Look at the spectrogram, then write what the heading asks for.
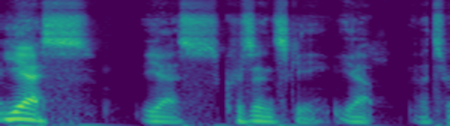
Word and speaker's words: Krasinski: Is that how you pronounce his last name? Yes, Krasinski.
